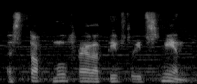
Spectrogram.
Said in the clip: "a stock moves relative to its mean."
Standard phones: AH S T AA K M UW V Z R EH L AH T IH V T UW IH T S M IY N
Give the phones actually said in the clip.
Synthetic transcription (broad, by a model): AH S T AA K M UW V R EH L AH T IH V T UW IH T S M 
